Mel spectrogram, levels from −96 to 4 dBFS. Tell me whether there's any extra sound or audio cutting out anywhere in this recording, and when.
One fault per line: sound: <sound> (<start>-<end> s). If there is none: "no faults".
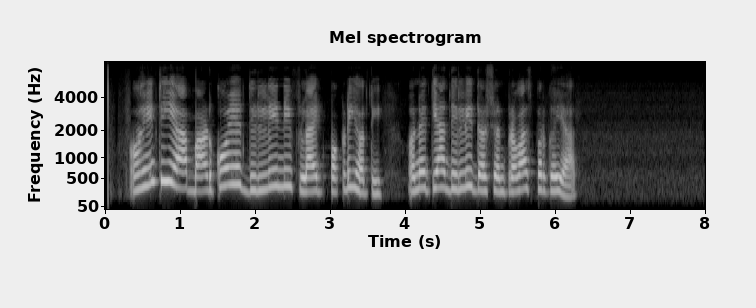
no faults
